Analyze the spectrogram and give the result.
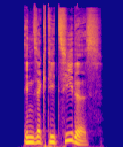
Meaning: genitive singular of Insektizid
- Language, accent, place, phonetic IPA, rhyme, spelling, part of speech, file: German, Germany, Berlin, [ɪnzɛktiˈt͡siːdəs], -iːdəs, Insektizides, noun, De-Insektizides.ogg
